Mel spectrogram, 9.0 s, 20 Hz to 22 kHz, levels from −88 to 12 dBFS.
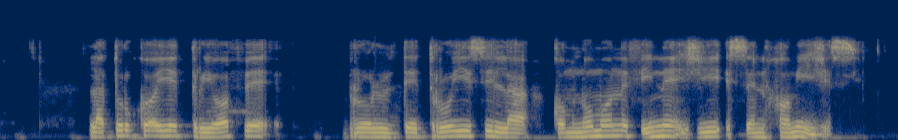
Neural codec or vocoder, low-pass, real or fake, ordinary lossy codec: none; 7.2 kHz; real; Opus, 32 kbps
